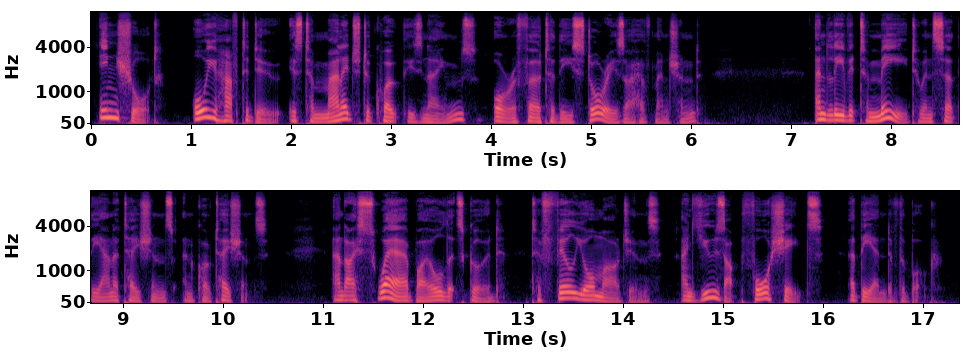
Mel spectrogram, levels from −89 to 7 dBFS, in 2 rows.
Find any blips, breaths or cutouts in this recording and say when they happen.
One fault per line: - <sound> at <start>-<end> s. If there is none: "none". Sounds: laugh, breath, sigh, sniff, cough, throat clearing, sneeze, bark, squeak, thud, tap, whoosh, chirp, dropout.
none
